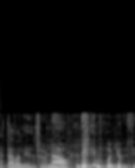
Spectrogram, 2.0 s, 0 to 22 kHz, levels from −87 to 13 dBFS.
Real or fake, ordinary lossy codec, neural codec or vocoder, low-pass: real; none; none; 7.2 kHz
